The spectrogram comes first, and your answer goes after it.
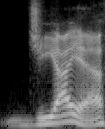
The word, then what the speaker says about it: GIF: jill just tweeted that gif stands for graphical interchange format so it's a hard g good graphic it's not giraffic carlo on facebook says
